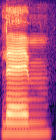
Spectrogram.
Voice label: "lem2", Taiwanese syllable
